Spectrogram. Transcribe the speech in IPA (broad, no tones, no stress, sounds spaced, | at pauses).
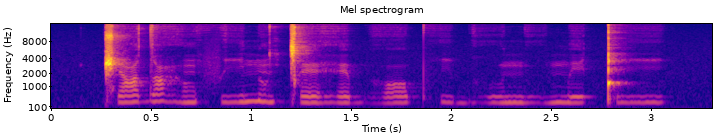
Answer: ǁ ɪ dˤ ɛ ɦ õ f i n õ ǀ ɛ ɦ ɛ bʱ ɔ pʰ i bʱ u n ṳ m e ǃ i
